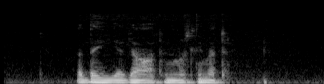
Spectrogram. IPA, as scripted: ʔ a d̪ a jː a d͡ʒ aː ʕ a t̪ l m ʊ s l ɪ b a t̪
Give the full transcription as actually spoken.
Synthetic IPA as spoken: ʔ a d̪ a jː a d͡ʒ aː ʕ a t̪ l m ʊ s l ɪ m a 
